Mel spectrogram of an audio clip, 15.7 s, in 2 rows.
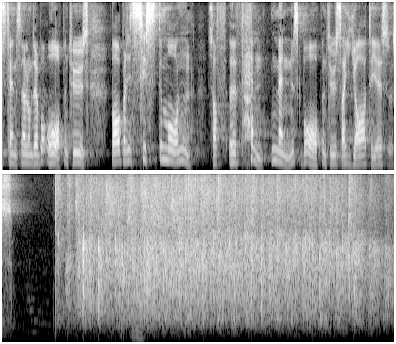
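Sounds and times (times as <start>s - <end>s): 
speech: 0.1s - 8.1s
audience applause: 8.9s - 15.6s.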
